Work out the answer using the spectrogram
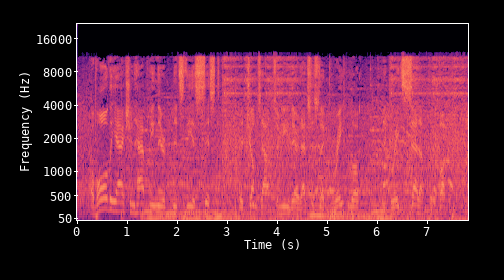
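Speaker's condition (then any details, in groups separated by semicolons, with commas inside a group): No condition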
